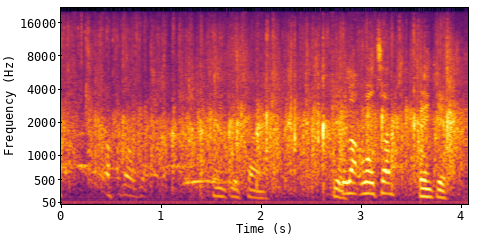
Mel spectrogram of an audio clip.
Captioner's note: audience applauding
